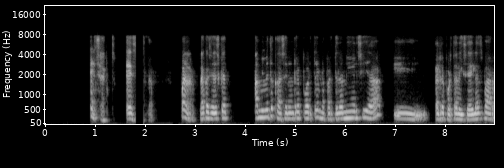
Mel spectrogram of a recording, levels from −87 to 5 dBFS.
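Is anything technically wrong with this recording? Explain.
Yes. Packet loss on an ADPCM call, 1.82 to 2.02 s: about 160 ms drops to hard-edged silence, roughly fifteen packets. The decoder's predictor and step size then fall out of step with the sender's, so speech returns slightly distorted. The G.722 wideband coding itself sounds clean.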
